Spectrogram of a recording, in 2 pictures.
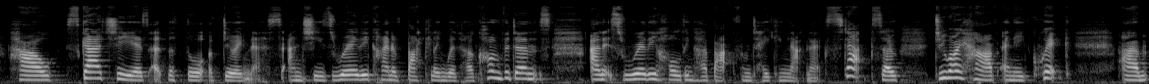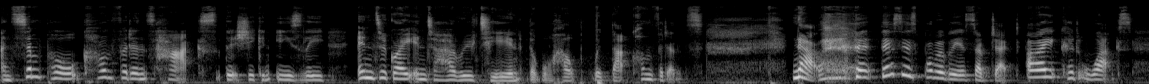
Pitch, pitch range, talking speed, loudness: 220 Hz, 200-285 Hz, 165 wpm, -24 LUFS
